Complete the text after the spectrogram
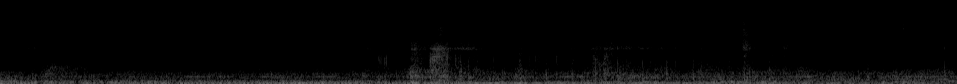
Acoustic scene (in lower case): elevator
